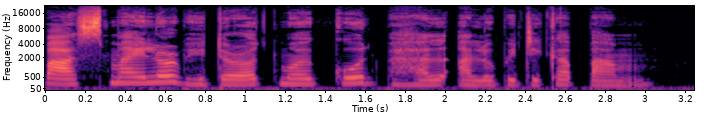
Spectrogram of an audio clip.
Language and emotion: Assamese, neutral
